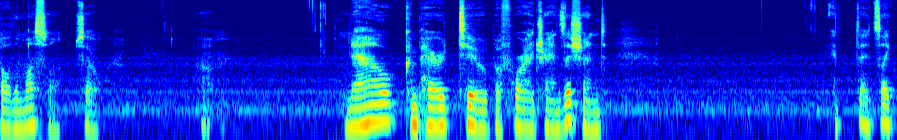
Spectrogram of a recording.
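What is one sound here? A young woman talks calmly, close to a microphone, in short bursts with pauses.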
